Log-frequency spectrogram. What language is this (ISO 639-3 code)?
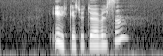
nor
